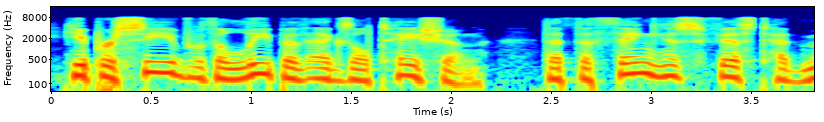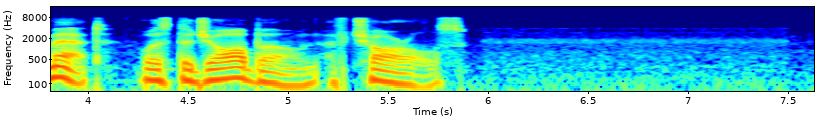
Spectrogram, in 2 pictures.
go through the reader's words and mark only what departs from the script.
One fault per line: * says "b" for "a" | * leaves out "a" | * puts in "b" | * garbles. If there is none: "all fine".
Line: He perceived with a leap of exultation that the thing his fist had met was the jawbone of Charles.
all fine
